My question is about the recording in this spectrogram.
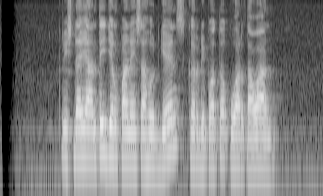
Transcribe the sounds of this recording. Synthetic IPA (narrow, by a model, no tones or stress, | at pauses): kɾisdajant̪id͡ʒɨŋpanɛsaɦud̪̚ɡɛnskɨrdipɔt̪ɔkuwart̪awan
